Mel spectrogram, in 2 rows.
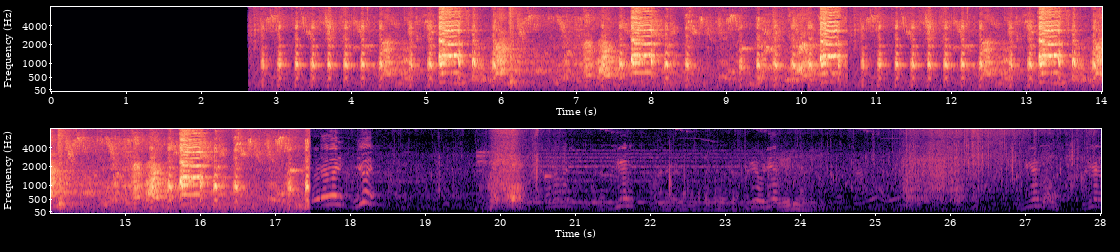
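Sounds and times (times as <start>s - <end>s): chickens clucking: 2.6s - 17.5s
chicken squawk: 2.8s - 17.5s.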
